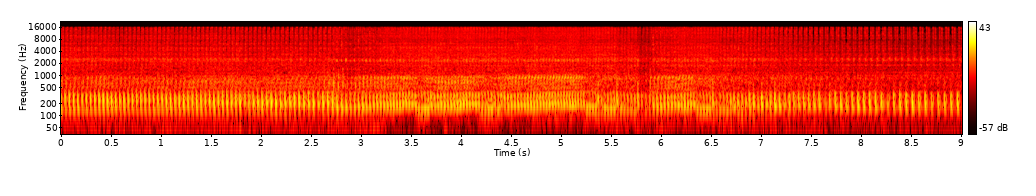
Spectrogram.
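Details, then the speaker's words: Lifan single-cylinder engine after seized conrod big end from low oil, repaired only by polishing crank journal and cap with oily emery cloth: steady even chug with slight rev change, no knock or bang; bottom end healthy. "so they've heard is there she hasn't suffered any major effects there is just small problems they were tuning and stuff like that but no knocking you're banging your noises out of her"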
